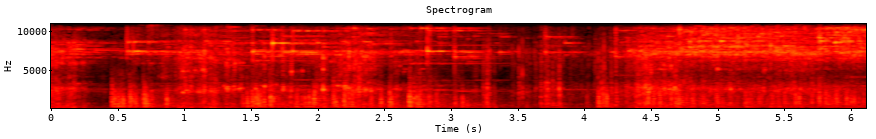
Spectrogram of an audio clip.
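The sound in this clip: Metallic jingling from a heavy bag holding over 100 old church keys: a continuous bright clinking rattle that dips briefly near the end before swelling again, with no voices.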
